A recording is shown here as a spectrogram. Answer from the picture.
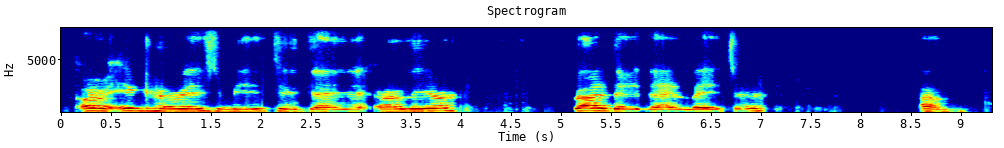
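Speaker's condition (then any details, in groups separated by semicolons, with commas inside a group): ALS; tracheostomy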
